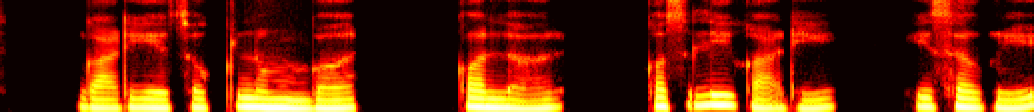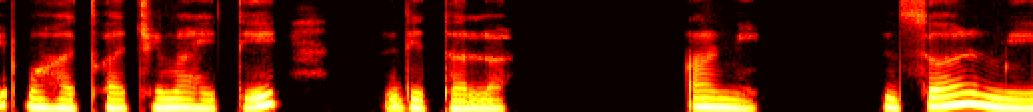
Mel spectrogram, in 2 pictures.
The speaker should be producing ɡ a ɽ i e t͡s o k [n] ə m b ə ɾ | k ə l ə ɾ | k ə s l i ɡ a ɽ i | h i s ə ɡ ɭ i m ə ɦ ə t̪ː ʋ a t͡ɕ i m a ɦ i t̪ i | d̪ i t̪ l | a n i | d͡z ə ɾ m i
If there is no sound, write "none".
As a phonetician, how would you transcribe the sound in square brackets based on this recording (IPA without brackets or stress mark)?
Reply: n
